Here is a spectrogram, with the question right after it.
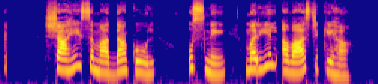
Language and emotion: Punjabi, neutral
